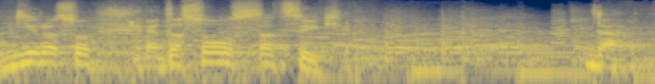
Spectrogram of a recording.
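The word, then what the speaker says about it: τζατζίκι: к dyrus'у это соус цацики да и так соус цацики сансы ты говоришь со вцик и на самом деле правильно говорить society дело в том что в греческом языке нет шипящих звуков поэтому society я потом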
